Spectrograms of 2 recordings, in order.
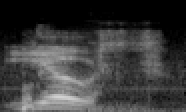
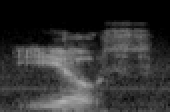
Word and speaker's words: Yost: It's Yost. All right. There's no U. There's no E. There's no J. There's different ways to pronounce it, but it's definitely just the way it's spelled. Yost.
